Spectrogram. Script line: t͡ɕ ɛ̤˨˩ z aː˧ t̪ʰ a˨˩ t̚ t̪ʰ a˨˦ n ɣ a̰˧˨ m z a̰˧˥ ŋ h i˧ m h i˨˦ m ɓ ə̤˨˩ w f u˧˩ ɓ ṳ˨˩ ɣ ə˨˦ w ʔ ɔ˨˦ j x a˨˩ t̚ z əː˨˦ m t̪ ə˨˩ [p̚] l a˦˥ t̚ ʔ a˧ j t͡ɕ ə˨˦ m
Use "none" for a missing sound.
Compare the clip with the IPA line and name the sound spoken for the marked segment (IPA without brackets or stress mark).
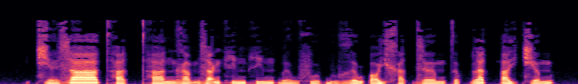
p̚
